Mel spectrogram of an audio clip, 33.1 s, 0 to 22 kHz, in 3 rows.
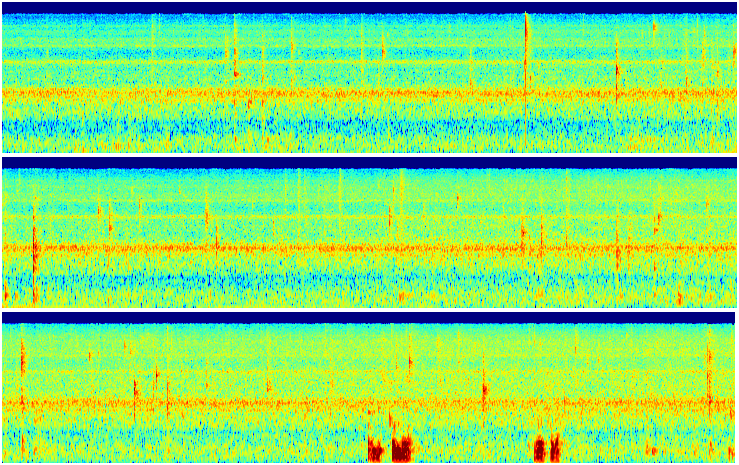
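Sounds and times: fritters sizzling in oil: 0.0s - 33.0s
oil popping and crackling: 9.2s - 13.2s.

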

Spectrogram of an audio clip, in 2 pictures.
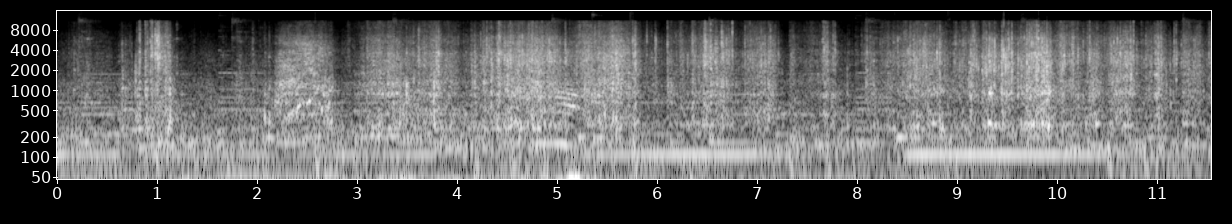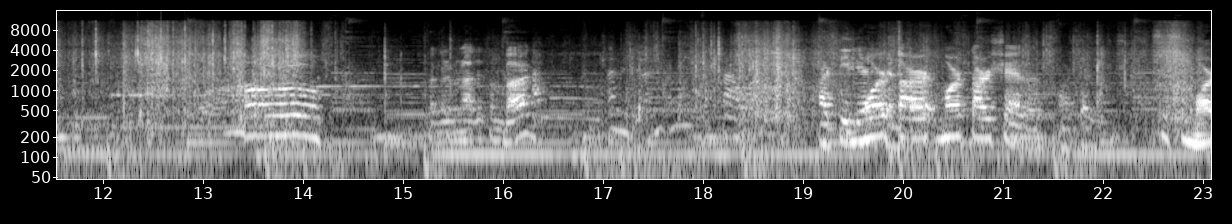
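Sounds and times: background music with bass line: 0.0s - 23.0s
paper and cloth crackling rustle: 1.9s - 15.6s, 17.0s - 23.0s.

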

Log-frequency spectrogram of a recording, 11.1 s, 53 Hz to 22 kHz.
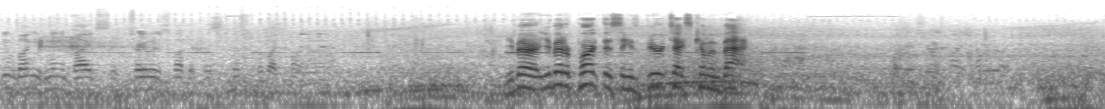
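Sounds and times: faint street noise: 0.0s - 11.0s
garbage truck engine rumble: 0.0s - 11.0s.

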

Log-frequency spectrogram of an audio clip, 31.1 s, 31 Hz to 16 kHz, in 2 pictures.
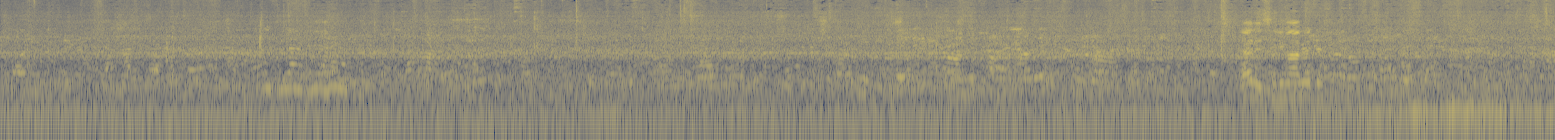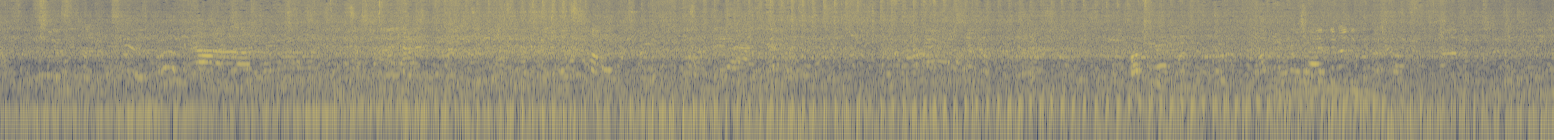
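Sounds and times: passers-by talking: 0.0s - 31.0s.

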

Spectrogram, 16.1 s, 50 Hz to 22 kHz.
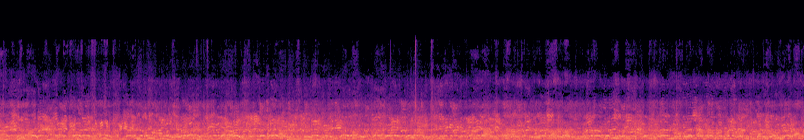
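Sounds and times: background music with bass hits: 0.0s - 14.5s
men shouting and talking: 0.0s - 16.0s.

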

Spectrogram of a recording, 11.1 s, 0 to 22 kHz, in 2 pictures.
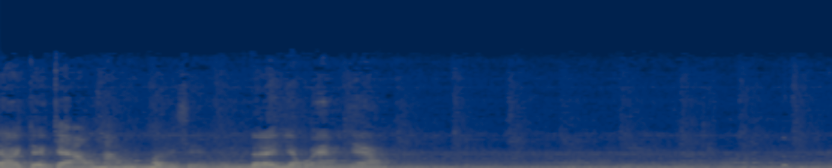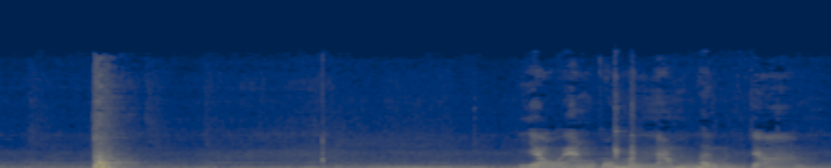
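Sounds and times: stove humming: 0.0s - 11.0s.

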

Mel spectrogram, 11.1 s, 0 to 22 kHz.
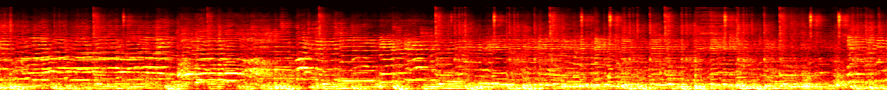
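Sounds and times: bass line: 0.0s - 11.0s
live band playing dance music: 0.0s - 11.0s
percussion beat: 0.0s - 11.0s
saxophone: 0.0s - 11.0s.

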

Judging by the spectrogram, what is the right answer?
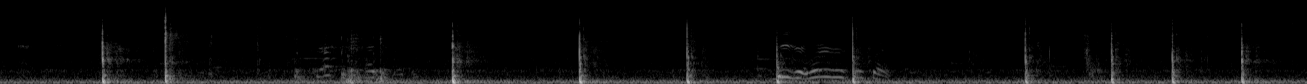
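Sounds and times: basketball bouncing on asphalt: 0.5s - 13.0s.

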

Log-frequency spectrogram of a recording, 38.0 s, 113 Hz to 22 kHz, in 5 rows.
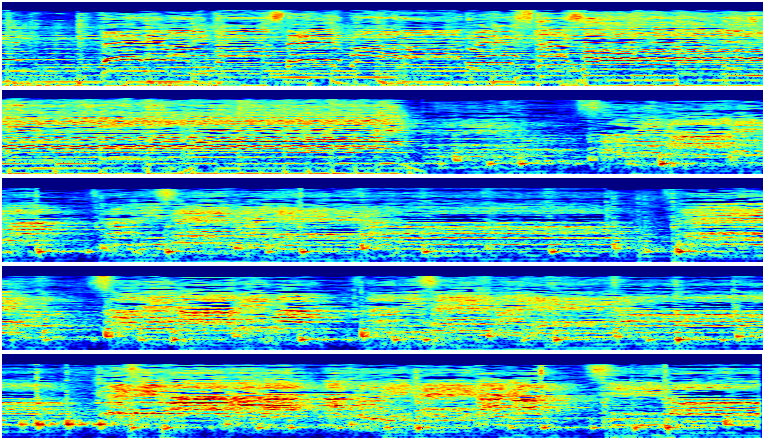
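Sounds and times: choir singing: 1.0s - 38.0s.

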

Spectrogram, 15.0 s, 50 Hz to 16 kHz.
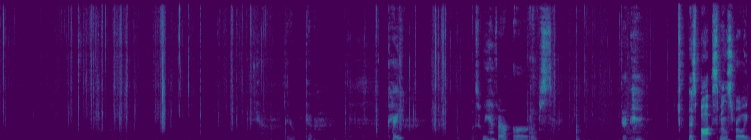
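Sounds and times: plastic bag crinkling: 1.0s - 5.9s, 7.4s - 9.4s, 10.8s - 13.0s.

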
